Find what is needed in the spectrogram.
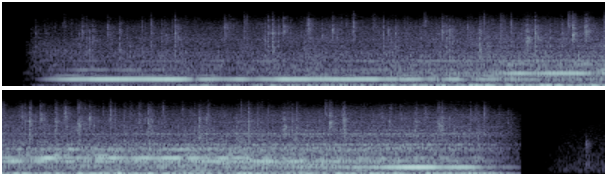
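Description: Intro sound bed for a logo animation: one long held synth note with higher notes joining around the middle, over a dense rain-like crackle. It fades in near the start and cuts off suddenly about half a second before the end.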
